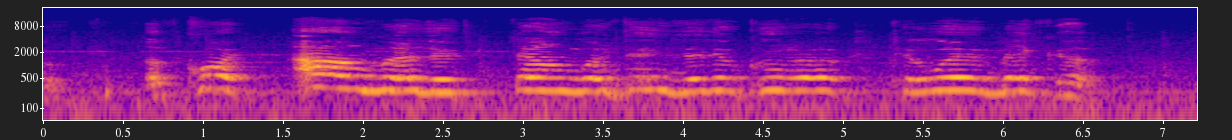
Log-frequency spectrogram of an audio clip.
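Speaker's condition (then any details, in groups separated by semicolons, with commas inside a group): Cerebral palsy; cerebral palsy, affects walking and hands; speech impairment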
